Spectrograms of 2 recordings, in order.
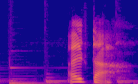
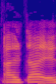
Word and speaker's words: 알다: ALDA. ALDA. The Korean word ALDA is a verb which means to know or to understand.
